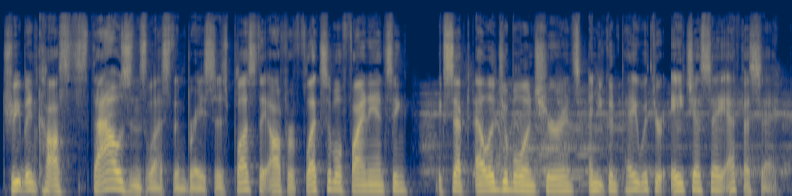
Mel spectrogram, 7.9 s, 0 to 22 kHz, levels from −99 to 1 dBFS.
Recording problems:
echo of what is said; faint; from 4 s on; 190 ms later, 20 dB below the speech

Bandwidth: 15.5 kHz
